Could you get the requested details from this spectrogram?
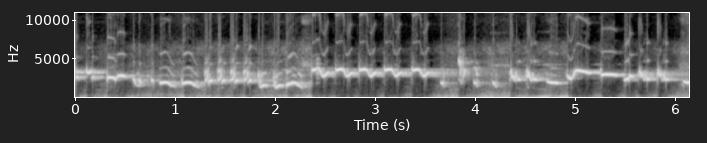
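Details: Sooty-headed bulbul in full 'isian' song, a master recording for teaching other birds: bright whistles sliding down in steps, brief chattering bursts and a long steady whistle, delivered continuously with small gaps.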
